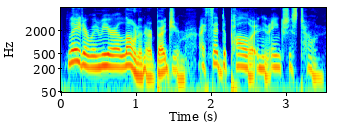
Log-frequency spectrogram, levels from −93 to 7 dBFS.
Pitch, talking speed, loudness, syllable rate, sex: 220 Hz, 270 wpm, -17 LUFS, 7.2 syllables/s, female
